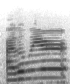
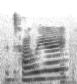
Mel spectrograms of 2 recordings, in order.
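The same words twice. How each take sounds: First: "Atelier" said English-style, ending in "leer"; Anglicised pronunciation. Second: "Atelier" said French-style, ending in "yay"; French-style pronunciation. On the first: Reader unsure how people pronounce it, English-style "Atelier". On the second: Reader offering the other way, French-style "Atelier". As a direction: say "Atelier" as a-TAL-ee-ay, rising at the end. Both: Shown as a demonstration. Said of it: "I've heard it pronounced both ways".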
